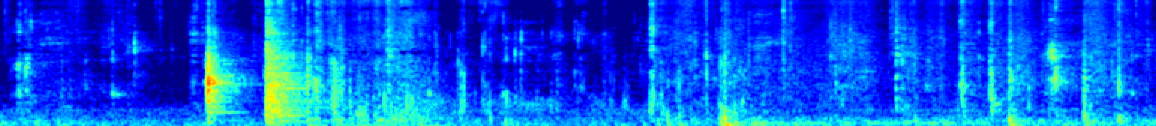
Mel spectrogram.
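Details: Raw-fed Pit Bull Nomyen biting and chewing New Zealand green-lipped mussels and raw meat in a small room; sparse clicks and a sharp crunch early, then intermittent moist chomping and soft smacks spaced a second or so apart.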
